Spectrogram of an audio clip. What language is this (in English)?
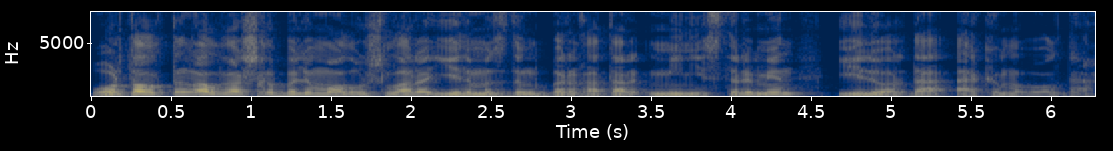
Kazakh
